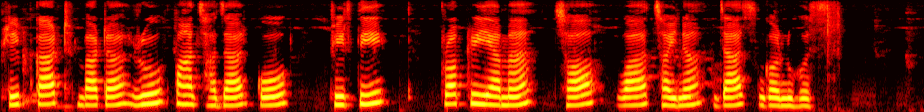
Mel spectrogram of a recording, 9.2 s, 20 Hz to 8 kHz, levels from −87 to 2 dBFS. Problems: none marked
